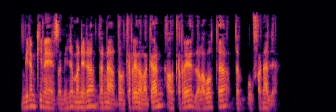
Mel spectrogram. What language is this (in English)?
Catalan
